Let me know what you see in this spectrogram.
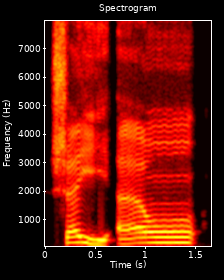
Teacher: তানউইনের পরে ইদগামে বা গুন্নার হরফ ওয়াও আসছে, তো এই হামজা ওয়ার সাথে গুন্নার সহিত মিলাইয়া পড়ব।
